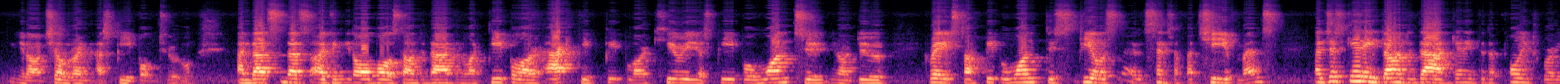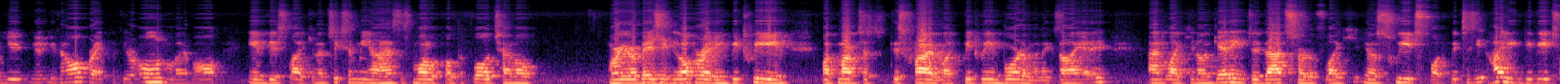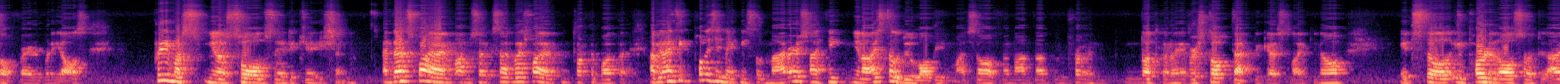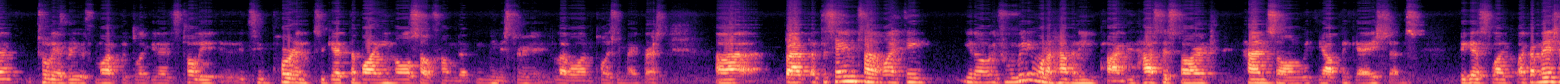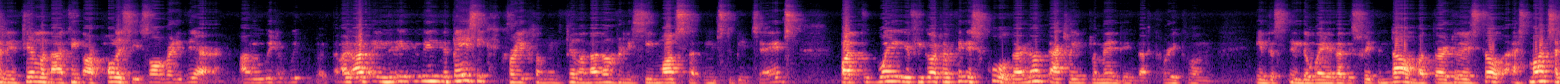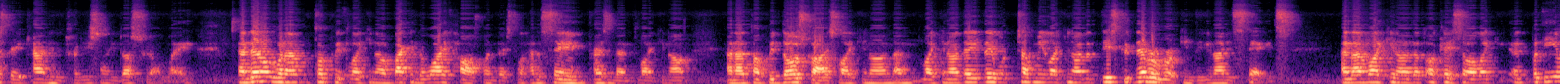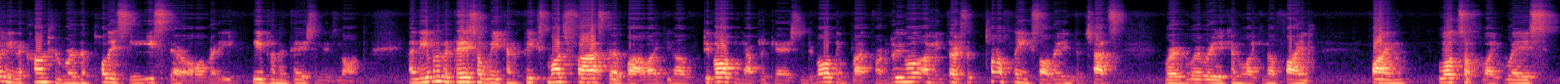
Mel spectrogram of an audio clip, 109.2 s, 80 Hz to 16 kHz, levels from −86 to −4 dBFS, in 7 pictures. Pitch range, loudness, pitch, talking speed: 140-175 Hz, -19 LUFS, 155 Hz, 225 wpm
